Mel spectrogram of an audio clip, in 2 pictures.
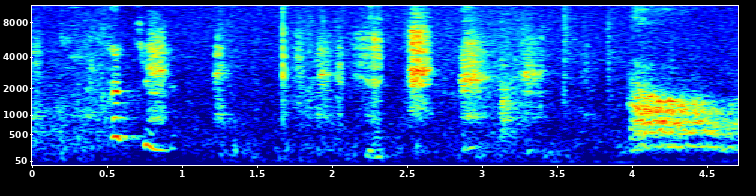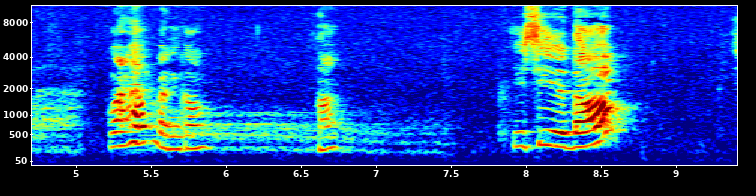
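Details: A Pomeranian gives high, whiny yips and bending barks during play with another dog while a person talks softly nearby.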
